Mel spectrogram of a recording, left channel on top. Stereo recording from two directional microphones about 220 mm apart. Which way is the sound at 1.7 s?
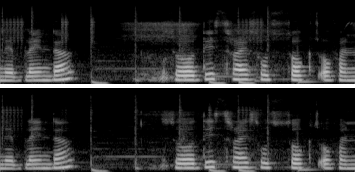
Centre (ahead or behind).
